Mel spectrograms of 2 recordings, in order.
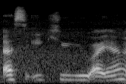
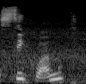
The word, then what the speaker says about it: Sequim: If you look at the word, it actually is spelled S-E-Q-U-I-M, and a lot of people call it Sequim, but it is called Sequim. So if you're ever in this area, don't make the mistake of calling it Sequim.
